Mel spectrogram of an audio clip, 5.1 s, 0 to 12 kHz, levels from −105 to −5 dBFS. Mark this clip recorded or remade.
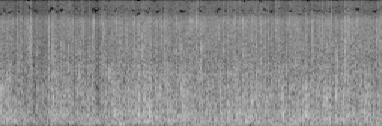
recorded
